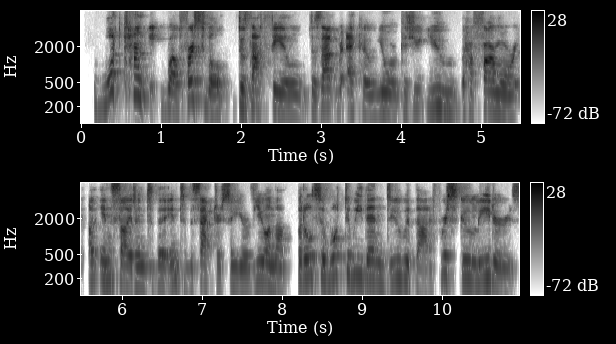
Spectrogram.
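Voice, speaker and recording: Fairly quick speech with hardly any pauses from a woman with an Irish accent, medium in pitch and ordinary in pitch variation. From Ireland. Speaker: charity representative, interviewer. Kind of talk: webinar discussion.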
